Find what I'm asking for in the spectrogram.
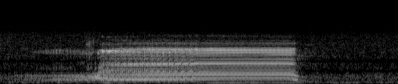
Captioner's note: groaning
